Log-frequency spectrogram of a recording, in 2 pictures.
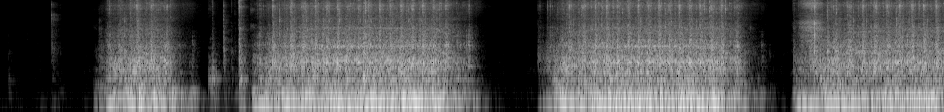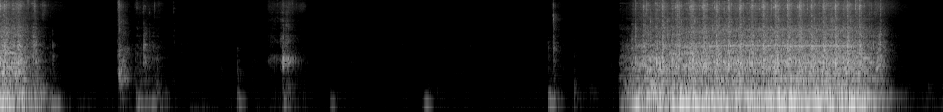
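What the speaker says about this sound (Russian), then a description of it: "уменьшаем натяжение нити и ставим строчку побольше." A sewing machine stitches fabric for a baby blanket envelope, running in four loud, steady bursts of several seconds each, with quiet pauses and faint handling noises between runs.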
